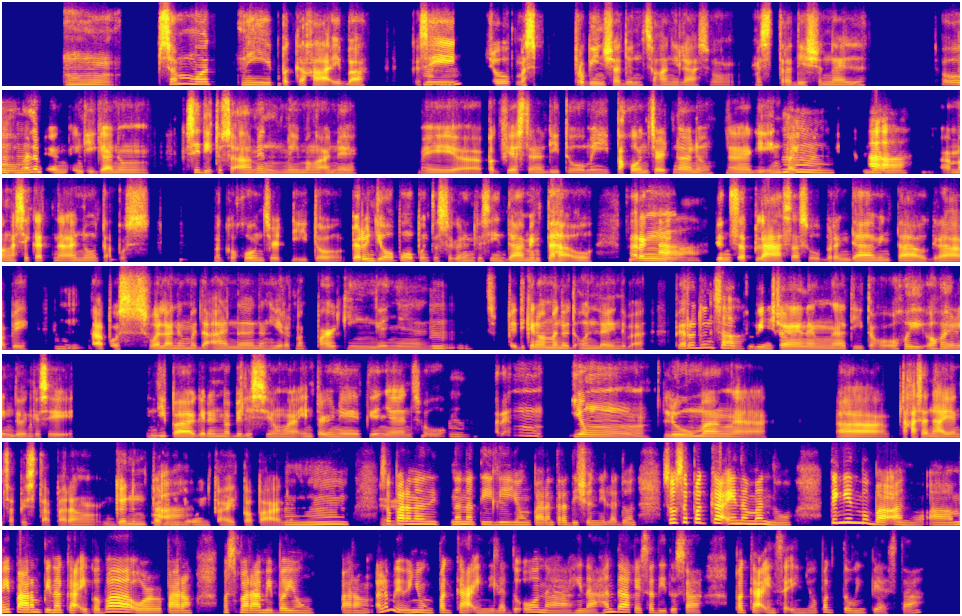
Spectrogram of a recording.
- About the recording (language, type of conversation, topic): Filipino, podcast, May alaala ka ba ng isang pista o selebrasyon na talagang tumatak sa’yo?
- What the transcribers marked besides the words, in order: in English: "somewhat"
